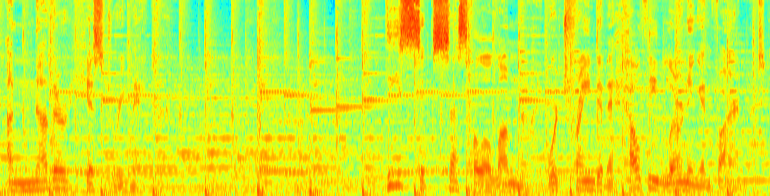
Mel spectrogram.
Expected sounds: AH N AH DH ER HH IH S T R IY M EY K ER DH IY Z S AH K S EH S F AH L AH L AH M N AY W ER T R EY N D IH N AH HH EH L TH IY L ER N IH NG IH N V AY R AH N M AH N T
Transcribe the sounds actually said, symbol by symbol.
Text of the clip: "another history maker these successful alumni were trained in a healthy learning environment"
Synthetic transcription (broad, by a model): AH N AH DH ER HH IH S T R IY M EY K ER DH IY Z S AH K S EH S F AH L AH L AH M N AY W ER T R EY N D IH N AH HH EH L TH IY L ER N IH NG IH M V AY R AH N M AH N T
